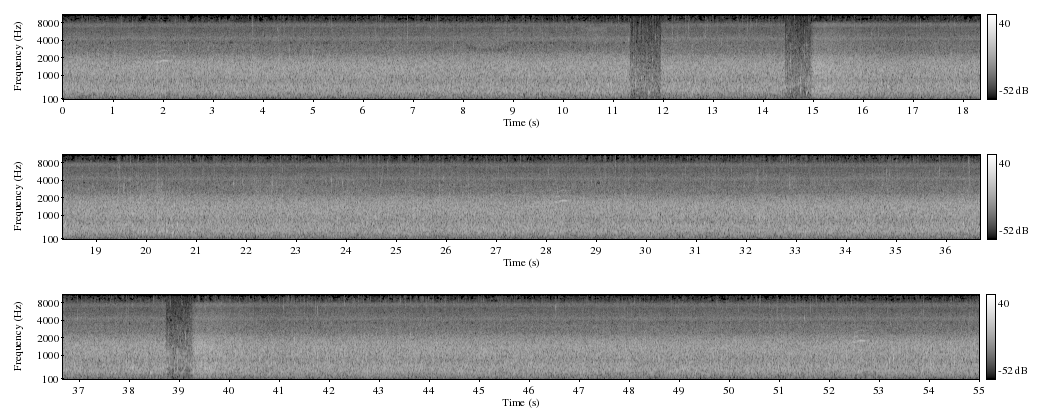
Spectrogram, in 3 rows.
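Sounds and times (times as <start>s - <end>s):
stream water rushing: 0.0s - 55.0s.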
